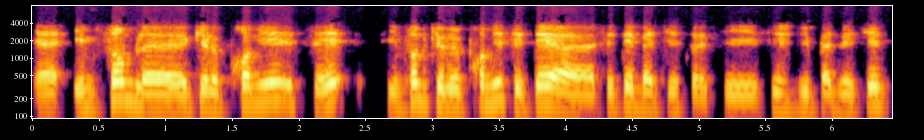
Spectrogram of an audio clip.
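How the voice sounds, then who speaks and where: A man's voice: medium pitch, brisk. A man hosting a casual football quiz, talking with many fillers and restarts. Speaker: quiz host. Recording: phone-like, husky, dry.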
